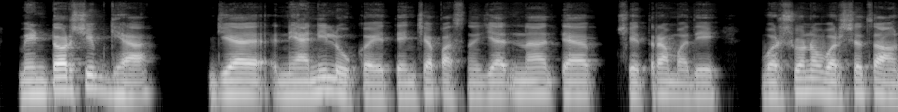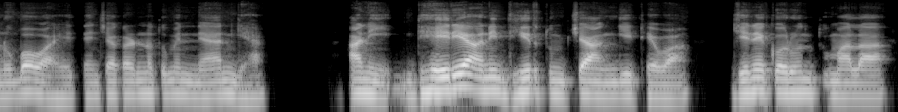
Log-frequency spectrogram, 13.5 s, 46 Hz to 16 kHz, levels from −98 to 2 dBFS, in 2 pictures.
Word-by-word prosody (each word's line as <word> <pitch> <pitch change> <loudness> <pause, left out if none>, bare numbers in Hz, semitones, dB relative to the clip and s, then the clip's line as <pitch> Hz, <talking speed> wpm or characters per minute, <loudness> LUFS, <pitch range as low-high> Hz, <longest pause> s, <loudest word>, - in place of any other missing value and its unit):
Mentorship 140 +5 +5
घ्या. 110 -2 +1 0.5
ज्या 120 +1 +5 0.2
ज्ञानी 115 +4 0
लोक 110 -3 -2
आहेत, 105 -1 +1
त्यांच्यापासून 105 0 -4
ज्यांना 115 +2 -1
त्या 115 -1 +2
क्षेत्रामध्ये 110 -1 -4 0.4
वर्षानुवर्षांचा 115 +1 0
अनुभव 110 +4 0
आहे, 100 -3 -4
त्यांच्याकडनं 115 +2 -5
तुम्ही 120 0 -6
ज्ञान 110 +2 -4
घ्या. 100 0 -9 0.7
आणि 120 -5 0 0.2
धैर्य 140 +6 +7
आणि 140 -4 +4
धीर 135 +4 0
तुमच्या 115 -1 +1
अंगी 110 +1 -4
ठेवा, 100 -2 -3 0.4
जेणेकरून 125 -1 +1
तुम्हाला 110 -2 -2
115 Hz, 115 wpm, -23 LUFS, 110-125 Hz, 0.7 s, धैर्य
